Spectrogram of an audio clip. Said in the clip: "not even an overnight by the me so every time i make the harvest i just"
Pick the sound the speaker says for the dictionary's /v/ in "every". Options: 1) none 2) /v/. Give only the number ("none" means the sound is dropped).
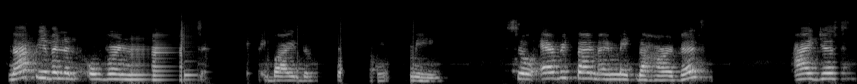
2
